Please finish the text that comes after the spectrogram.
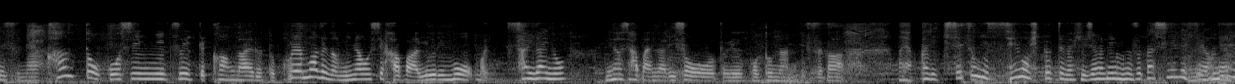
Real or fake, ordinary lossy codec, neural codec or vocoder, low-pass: fake; none; codec, 16 kHz in and 24 kHz out, 1.1 kbps, FireRedTTS-2 codec; 7.2 kHz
